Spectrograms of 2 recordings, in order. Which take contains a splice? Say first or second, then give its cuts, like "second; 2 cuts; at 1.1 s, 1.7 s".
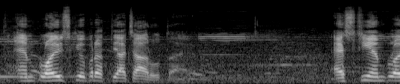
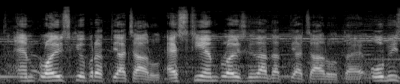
second; 1 cut; at 1.6 s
